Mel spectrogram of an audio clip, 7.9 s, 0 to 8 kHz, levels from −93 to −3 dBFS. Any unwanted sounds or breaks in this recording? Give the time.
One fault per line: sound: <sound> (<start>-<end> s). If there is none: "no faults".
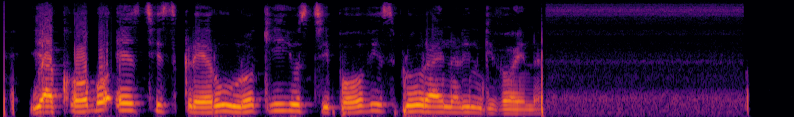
no faults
